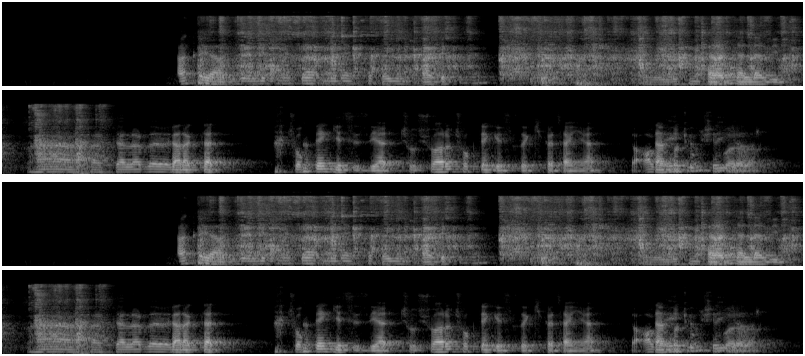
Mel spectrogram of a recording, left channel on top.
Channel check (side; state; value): both; identical; correlation 1.00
